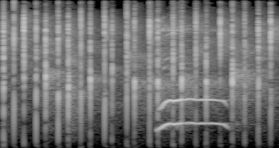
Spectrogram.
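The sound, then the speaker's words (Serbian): Applause for a colleague: many sharp, evenly spaced hand claps in a steady rhythm, with a brief sustained tone sounding over them in the middle. “Evo jedan aplauz prije nego što stavi slušalice.”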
